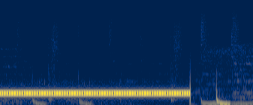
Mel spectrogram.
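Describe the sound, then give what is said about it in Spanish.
Telephone dial tone while placing a call: a steady, single-pitched hum held for about two seconds, then cut off by a sharp click and a short low rumble. “Bueno, vamos a marcarle otra vez.”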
